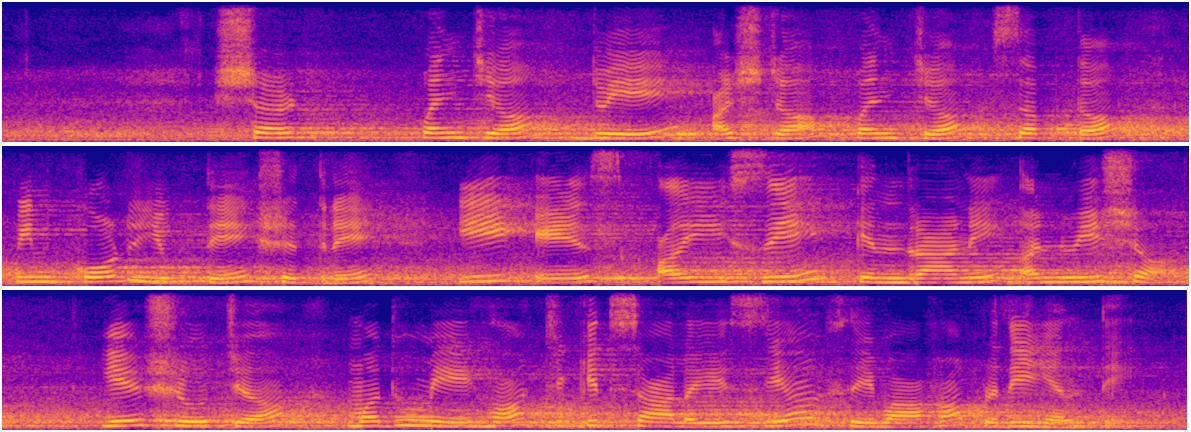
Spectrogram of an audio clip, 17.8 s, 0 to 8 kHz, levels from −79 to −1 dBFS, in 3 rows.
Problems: constant background noise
